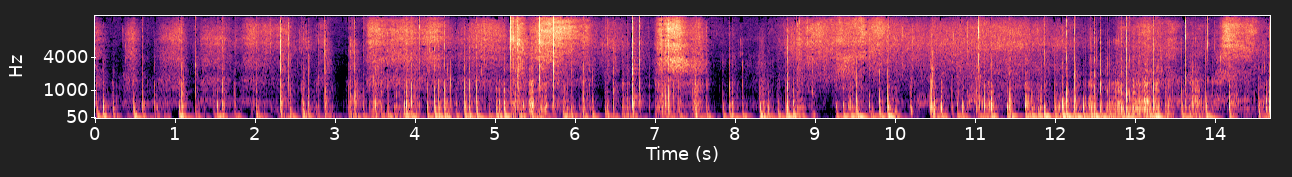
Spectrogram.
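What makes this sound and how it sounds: A medium red faux leather handbag with metal hardware, hollow, is held close to the mic and tapped and scratched with fingertips and nails. Fast, dense, soft taps with quick scratchy brushes run continuously, each sound dying almost instantly. The result is muffled and low-heavy with little bright content.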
